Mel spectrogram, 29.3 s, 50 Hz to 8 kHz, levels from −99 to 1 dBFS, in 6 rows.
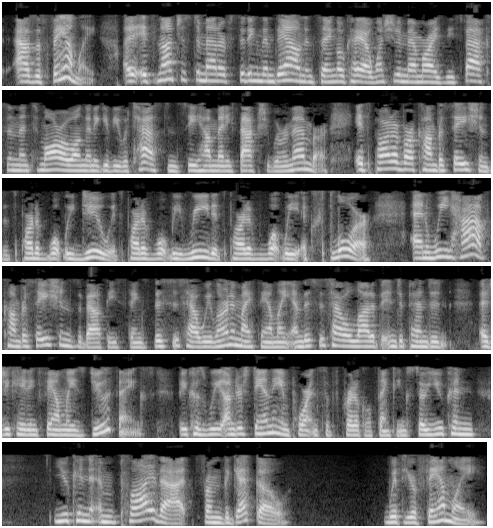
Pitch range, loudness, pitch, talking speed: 175-215 Hz, -17 LUFS, 190 Hz, 225 wpm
